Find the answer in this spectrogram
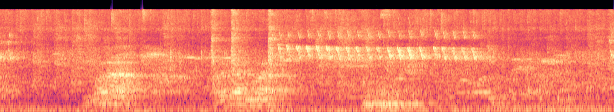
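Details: A human voice and scattered noises come first, then a white-rumped shama a little over two months old, bred from champion parents, breaks into a fast run of high repeated trotol notes lasting about two seconds.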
